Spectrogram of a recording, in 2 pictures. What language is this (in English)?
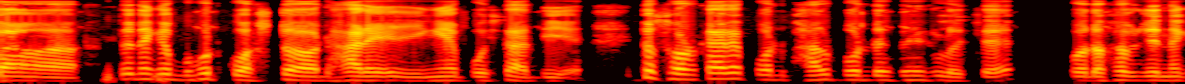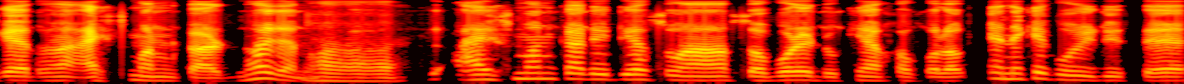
Assamese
